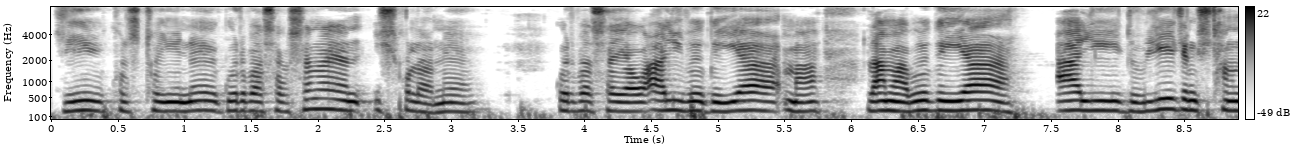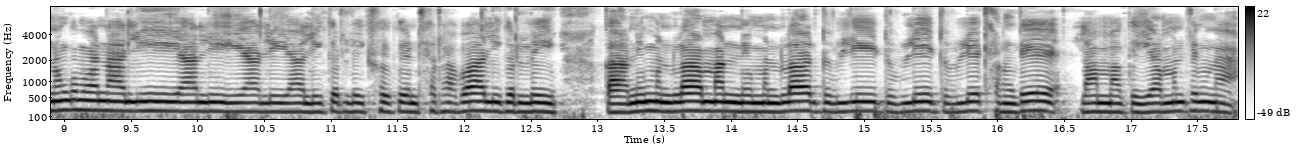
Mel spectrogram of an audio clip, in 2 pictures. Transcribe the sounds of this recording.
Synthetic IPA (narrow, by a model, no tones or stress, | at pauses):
zikʰɔstʰojenɯɡuɾbasaksanaiskʰɔlane | ɡ̥uɾbasajawalibɯɡɯjamalamabɯɡɯjaː | lidublizɯŋsi̥tʰaŋnaŋɡɯmanalialialijaliɡɯɾlɯjkʰɯɡɯjnsaɾʰabaaliɡɯɾlɯj | ɡ̥anɯmɯnlamanːɯmɯnladublidubledubletʰaŋdelamaɡɯjamanzɯŋna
